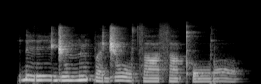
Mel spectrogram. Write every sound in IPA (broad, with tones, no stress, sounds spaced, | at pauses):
ɗ i˨ ɾ iː˨ d͡ʒ ũ˨ m ĩ˦ p ɛ˨ d͡ʒ oː˦˨ t͡s aː˨ s a˨ kʼ oː˨ ɾ ɔ˦˨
